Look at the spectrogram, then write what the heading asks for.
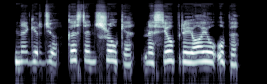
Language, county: Lithuanian, Vilnius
